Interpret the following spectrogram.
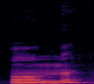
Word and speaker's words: homme: Homme, H. En général, les lettres qui se mettent au début du mot, c'est un H muet.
